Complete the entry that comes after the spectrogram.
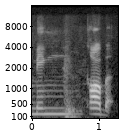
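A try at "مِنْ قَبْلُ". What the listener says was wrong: Tebal sikit. Min qabl. Lam tu jangan tebal, jangan qabl, jangan kat depan. Sebab tempat keluar lam dekat lidah, lidah hujung tu dekat lelangit ke belakang sikit. Min qabl, jangan qabl. Tu ke depan tu qabl, belakang.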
